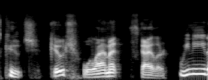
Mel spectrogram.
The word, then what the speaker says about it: Couch: we have uh it's it's pronounced cooch street but it it reads as couch yes so you know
